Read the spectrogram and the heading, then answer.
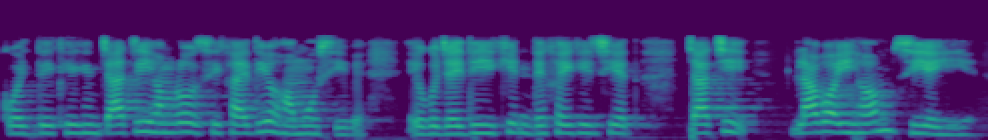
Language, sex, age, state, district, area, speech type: Maithili, female, 18-30, Bihar, Samastipur, rural, spontaneous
